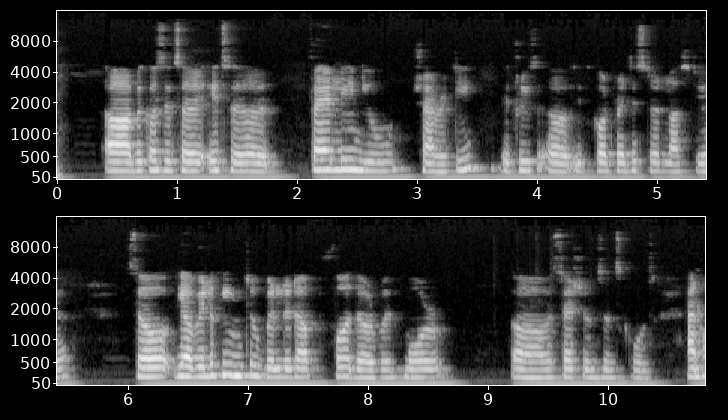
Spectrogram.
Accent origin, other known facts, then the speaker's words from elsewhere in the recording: India; I'm from India, and I've been brought up with the value that, you know, when you cook food, you should cook in a good mood.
